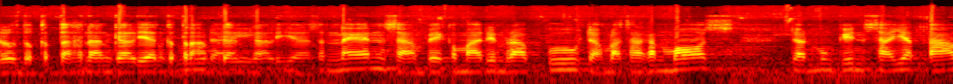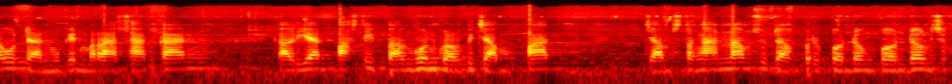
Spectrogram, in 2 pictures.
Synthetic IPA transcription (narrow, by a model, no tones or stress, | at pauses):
lunt̪ʊkːə̥t̪aɦanankaliankət̪əɾadaɡankalisənɛnsampɛjkəmaɾɛnrab̥ʊudahməlaksanakanmɔs | d̥anmuŋkɪnsajat̪audanmuŋkɪnməɾasakan | kalianpast̪ib̥aŋʊnkulɔləbid͡ʒampat̪̚ | d͡ʒamsə̥t̪əŋahnamsudahb̥ərb̥ɔndɔŋbɔndɔŋdisək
